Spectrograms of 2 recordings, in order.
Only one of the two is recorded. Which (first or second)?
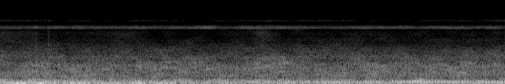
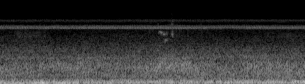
second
